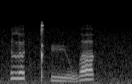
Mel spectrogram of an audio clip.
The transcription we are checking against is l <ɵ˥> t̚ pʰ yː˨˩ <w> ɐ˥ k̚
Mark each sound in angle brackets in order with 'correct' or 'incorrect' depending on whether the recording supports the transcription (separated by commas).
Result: correct, correct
